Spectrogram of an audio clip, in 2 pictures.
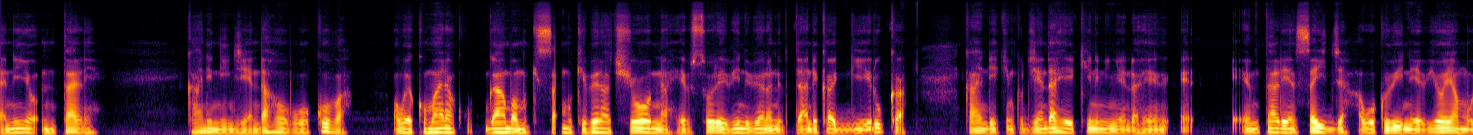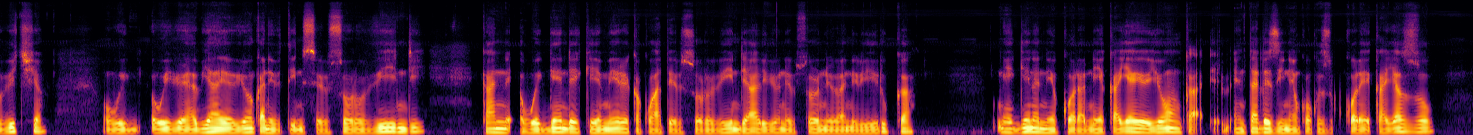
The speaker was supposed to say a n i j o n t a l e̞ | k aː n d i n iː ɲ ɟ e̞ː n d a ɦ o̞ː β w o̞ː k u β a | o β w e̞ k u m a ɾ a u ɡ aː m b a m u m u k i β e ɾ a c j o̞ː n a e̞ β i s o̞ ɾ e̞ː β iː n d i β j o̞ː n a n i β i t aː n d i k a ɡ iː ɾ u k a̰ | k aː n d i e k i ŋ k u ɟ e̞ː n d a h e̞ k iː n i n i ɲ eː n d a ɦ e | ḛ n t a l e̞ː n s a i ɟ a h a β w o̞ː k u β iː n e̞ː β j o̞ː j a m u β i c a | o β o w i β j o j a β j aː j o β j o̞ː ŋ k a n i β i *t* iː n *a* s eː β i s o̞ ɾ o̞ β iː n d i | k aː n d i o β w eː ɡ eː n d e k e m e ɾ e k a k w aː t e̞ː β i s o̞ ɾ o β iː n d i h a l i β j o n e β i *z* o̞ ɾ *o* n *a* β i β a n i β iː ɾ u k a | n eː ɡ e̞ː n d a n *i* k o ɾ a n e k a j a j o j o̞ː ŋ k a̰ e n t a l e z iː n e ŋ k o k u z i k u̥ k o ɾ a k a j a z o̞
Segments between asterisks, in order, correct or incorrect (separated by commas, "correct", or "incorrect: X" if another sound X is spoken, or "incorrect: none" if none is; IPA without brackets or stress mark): correct, incorrect: i, incorrect: s, correct, incorrect: i, incorrect: e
